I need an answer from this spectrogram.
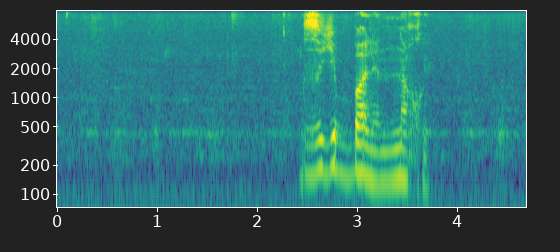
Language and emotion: Russian, angry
